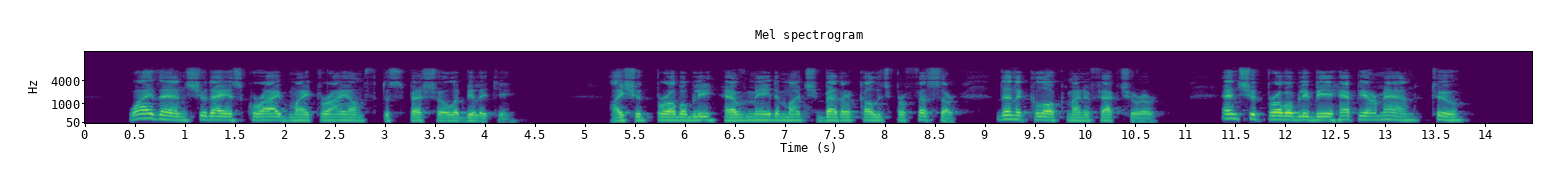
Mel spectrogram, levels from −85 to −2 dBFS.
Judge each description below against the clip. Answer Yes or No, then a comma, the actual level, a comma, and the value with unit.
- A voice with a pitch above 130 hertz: No, low, 125 Hz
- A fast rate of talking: No, slow, 135 wpm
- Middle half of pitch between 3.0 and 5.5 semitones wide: No, narrow, 2.6 semitones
